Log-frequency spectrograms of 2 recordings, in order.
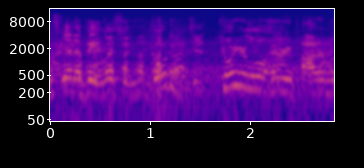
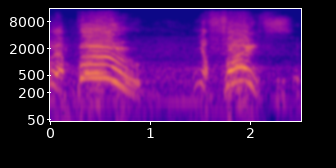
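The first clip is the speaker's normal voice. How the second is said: loud slow taunting yell; gloating shout; 8 semitones higher, 15 dB louder, much slower than usual. Acted. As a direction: taunt like a wrestling heel. Heel gloating at opponent.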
